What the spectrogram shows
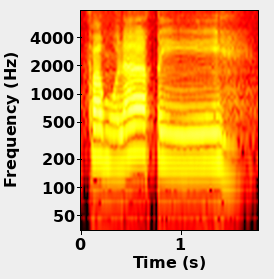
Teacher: Dan jangan lupa ha ini dia punya yang namanya sifat rakhwah, yaitu mengalirnya suara. Jadi dialirkan suaranya ketika mengucapkan huruf ha.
